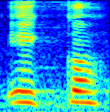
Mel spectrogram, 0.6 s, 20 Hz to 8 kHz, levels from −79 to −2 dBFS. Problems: background sounds at intervals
